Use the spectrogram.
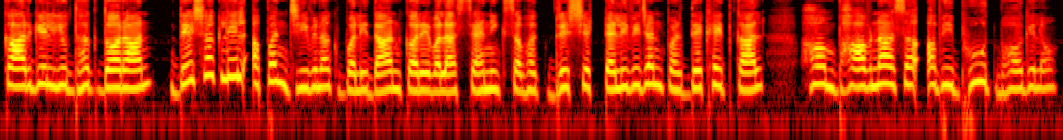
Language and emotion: Maithili, sad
